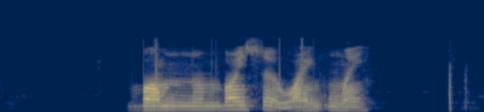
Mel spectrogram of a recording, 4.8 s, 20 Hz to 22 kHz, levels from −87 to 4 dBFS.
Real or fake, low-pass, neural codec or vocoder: real; 5.4 kHz; none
